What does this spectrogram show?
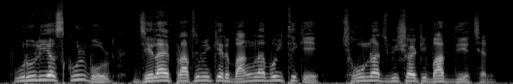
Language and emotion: Bengali, neutral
